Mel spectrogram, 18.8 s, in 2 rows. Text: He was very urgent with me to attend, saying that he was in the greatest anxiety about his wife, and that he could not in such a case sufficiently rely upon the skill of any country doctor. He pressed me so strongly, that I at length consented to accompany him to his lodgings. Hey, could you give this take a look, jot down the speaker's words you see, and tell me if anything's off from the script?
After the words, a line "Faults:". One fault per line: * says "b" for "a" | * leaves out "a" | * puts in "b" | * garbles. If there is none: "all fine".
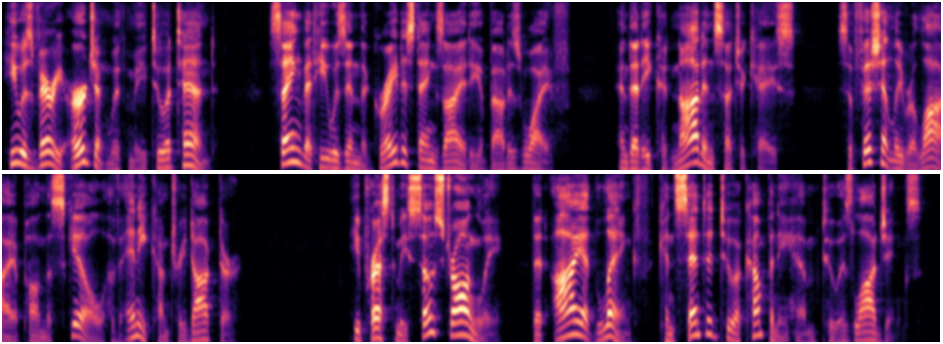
He was very urgent with me to attend, saying that he was in the greatest anxiety about his wife, and that he could not in such a case sufficiently rely upon the skill of any country doctor. He pressed me so strongly, that I at length consented to accompany him to his lodgings.
Faults:
all fine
